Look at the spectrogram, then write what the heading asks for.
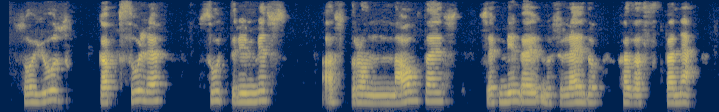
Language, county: Lithuanian, Telšiai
